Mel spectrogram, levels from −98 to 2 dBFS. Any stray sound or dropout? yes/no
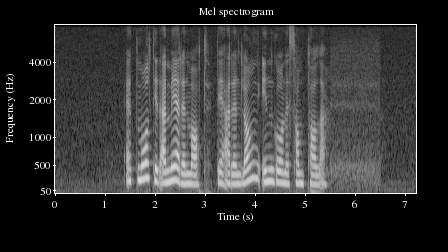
no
